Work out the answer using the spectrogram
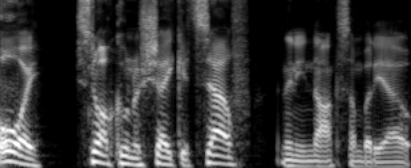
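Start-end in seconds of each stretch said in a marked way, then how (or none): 0.0-1.9 tough-guy, action-movie hero delivery. Acting out a movie line: Jason Statham voice. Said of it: "A good impression".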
